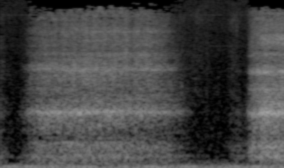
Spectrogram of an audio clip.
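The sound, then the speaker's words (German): A person breathes in and out inside a stuffy cupboard, faint and airy: one long breath, a brief silent pause, then another breath beginning, with no voices. “Ich hörte ihn ein- und ausatmen und dann hörte ich lange nichts mehr. Es wurde immer stickiger in dem Schrank.”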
